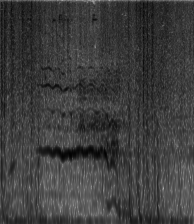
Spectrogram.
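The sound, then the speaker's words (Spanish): A horse whinnies loudly, a long quavering neigh that trails off, followed by low snorting and shuffling movement. “Treinta hermosos caballos fueron cayendo uno a uno.”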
